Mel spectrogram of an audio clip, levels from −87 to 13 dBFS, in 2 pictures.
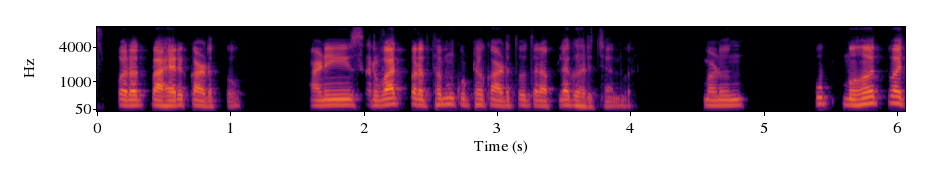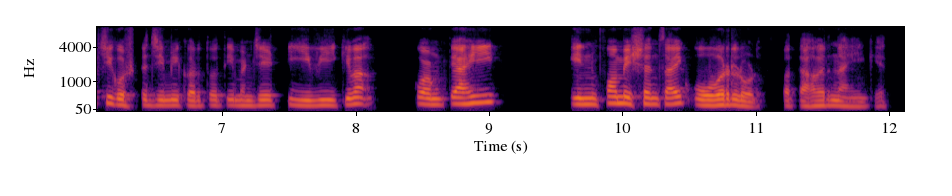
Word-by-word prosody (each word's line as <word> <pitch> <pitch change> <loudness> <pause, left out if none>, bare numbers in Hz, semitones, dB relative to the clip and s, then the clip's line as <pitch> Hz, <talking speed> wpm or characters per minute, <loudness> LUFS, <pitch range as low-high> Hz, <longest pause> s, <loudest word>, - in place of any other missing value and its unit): परत 145 -1 +4
बाहेर 140 0 +7
काढतो - - -1 0.5
आणि 150 +2 +2
सर्वात 150 +3 +4
प्रथम 160 +1 0
कुठं 160 -1 -5
काढतो, 140 0 -2
तर 140 - -1
आपल्या 140 +3 -2
घरच्यांवर. 115 - -7 0.6
म्हणून 145 +1 -2 0.5
खूप 180 0 -5
महत्वाची 190 +4 +3
गोष्ट 155 -2 -2
जी 140 0 -4
मी 145 +1 -1
करतो 135 +1 -4
ती 145 - -4
म्हणजे 140 +1 -3
टीव्ही 145 -1 -1
किंवा 180 +2 +2 0.4
कोणत्याही 180 +5 +3 0.7
इन्फॉर्मेशनचा 175 0 +2
एक 185 -3 -2
ओव्हरलोड 145 -4 +3
स्वतःवर 130 +1 -6
नाही 120 -4 -4
घेत. 125 - -15
150 Hz, 145 wpm, -26 LUFS, 140-170 Hz, 0.7 s, बाहेर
